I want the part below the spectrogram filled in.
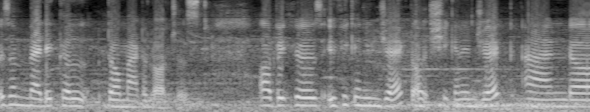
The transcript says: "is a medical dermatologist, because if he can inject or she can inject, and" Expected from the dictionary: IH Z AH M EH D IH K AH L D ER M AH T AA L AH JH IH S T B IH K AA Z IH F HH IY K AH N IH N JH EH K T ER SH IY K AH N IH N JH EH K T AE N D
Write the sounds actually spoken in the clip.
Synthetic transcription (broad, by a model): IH Z AH M EH D IH K AH L D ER M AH T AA L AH JH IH S T B IH K AA Z IH F HH IY K AH N IH N JH EH K T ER SH IY K AH N IH N JH EH K T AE N D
